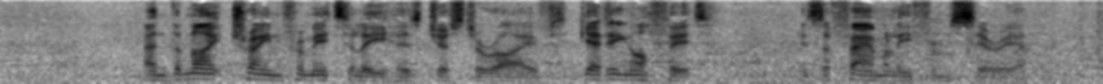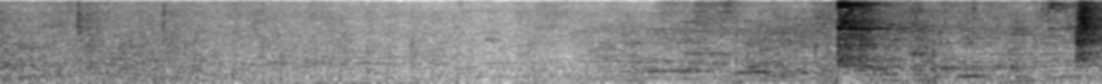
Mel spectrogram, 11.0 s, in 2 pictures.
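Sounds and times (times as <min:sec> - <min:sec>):
murmur of indistinct voices in a busy cafe: 0:00.0 - 0:11.0
speech: 0:00.7 - 0:05.4
clinking dishes and cutlery in a busy cafe: 0:09.6 - 0:11.0.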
